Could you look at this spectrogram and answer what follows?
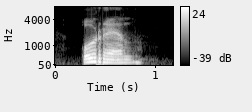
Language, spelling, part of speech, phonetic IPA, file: Ukrainian, орел, noun, [ɔˈrɛɫ], Uk-орел.ogg
- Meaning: eagle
